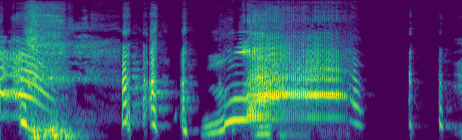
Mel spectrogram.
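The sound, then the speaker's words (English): A man at a McDonald's screams loudly as police tase him, in two long, strained howls, with brief choked gasps and yelps between them, ending in a few short panting sounds. “If you look at McDonald's guy gets cold fucking tased, it's going to pop up because he screams like fair, a fucking bitch.”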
